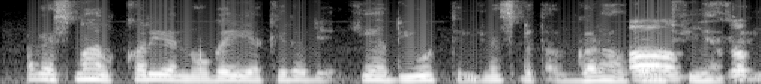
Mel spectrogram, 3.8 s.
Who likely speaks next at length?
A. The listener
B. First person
A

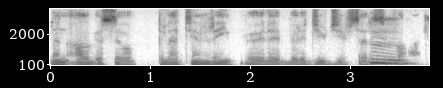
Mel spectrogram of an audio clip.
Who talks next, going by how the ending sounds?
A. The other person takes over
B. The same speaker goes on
A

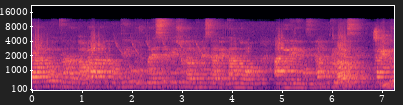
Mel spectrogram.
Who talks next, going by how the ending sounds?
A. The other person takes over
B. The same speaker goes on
A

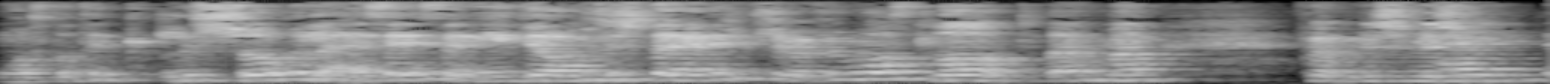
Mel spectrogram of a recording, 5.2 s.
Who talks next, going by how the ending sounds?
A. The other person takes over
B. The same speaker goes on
B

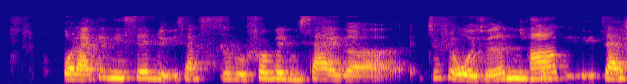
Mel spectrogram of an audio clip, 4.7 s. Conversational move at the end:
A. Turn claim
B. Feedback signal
B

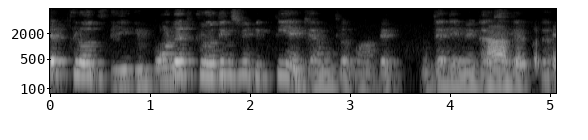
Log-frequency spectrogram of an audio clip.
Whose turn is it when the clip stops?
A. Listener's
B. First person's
A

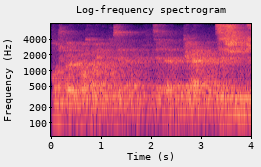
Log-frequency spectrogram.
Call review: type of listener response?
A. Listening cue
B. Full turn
B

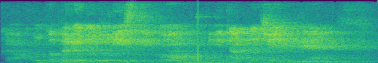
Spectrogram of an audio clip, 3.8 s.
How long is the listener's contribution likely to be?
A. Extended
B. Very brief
A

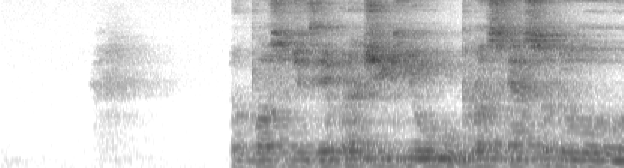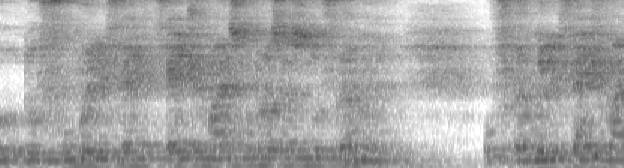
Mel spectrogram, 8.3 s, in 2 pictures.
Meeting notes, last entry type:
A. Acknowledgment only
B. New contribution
A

